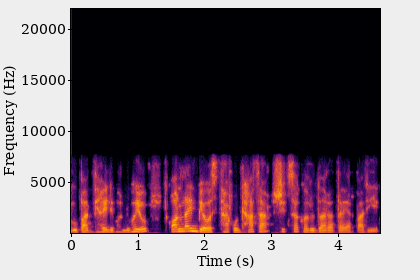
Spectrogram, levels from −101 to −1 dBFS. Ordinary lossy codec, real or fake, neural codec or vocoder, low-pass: Opus, 16 kbps; fake; codec, 16 kHz, 16 kbps, FunCodec, trained on LibriTTS, 50 frames a second; 7.2 kHz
